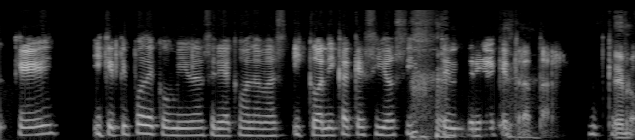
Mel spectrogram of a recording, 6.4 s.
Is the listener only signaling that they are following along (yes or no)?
no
